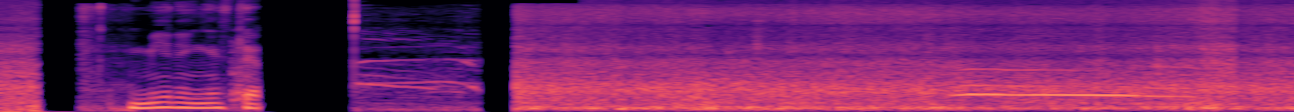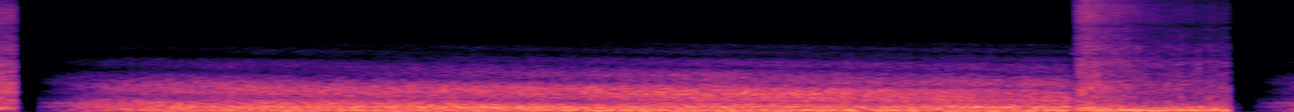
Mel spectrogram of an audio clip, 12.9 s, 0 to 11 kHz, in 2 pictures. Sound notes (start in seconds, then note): 0.1 foreign language; 2.4 yawns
